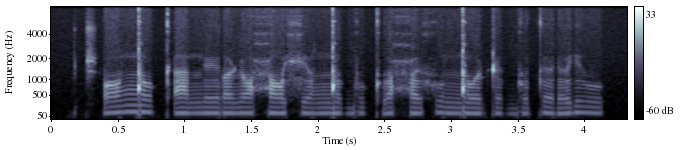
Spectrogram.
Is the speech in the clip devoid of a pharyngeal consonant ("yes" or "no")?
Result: no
